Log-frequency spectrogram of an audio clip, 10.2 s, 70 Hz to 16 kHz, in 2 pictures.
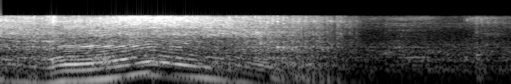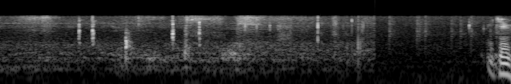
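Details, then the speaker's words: Kawasaki KBH43A two-stroke strimmer that only ran on choke: high buzzing revs swell, then sag and die within three seconds. The fuel cap leaks at the vent, so the tank gets no pressure; suspected fuel starvation. "so it's not getting any pressure at all in it and uh these two strokes uh like this need um pressure in the tank"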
